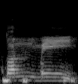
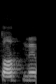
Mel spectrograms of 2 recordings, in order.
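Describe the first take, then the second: First: The middle consonant is an n sound. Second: The middle consonant is a t sound. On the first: The speaker calls it right. "তন্মে বলতে হবে" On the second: The speaker calls it wrong. "উচ্চারণের সময় তৎমে বলা যাবে না"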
